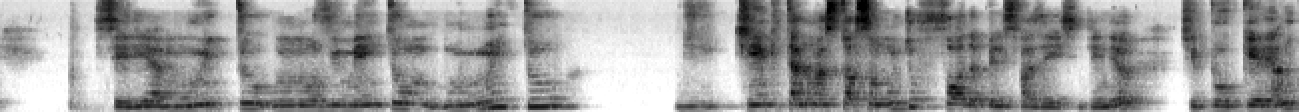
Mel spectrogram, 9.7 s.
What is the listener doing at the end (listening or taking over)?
listening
